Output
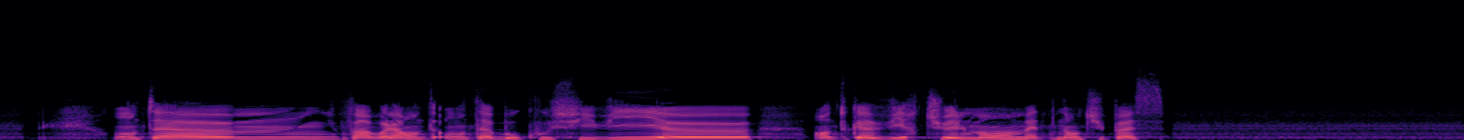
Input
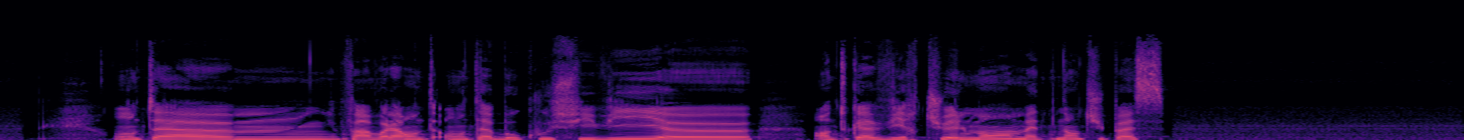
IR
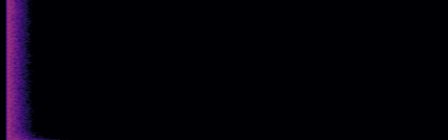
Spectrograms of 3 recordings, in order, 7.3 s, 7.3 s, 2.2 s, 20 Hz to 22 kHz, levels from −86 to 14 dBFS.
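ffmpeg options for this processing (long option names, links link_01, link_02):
-af "highpass=frequency=320:width=0.5412,highpass=frequency=320:width=1.3066,equalizer=frequency=530:width_type=q:width=4:gain=8,equalizer=frequency=760:width_type=q:width=4:gain=-9,equalizer=frequency=1100:width_type=q:width=4:gain=3,equalizer=frequency=1500:width_type=q:width=4:gain=-8,equalizer=frequency=3300:width_type=q:width=4:gain=-9,lowpass=frequency=4400:width=0.5412,lowpass=frequency=4400:width=1.3066,volume=3dB"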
